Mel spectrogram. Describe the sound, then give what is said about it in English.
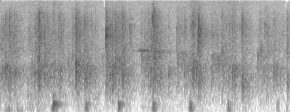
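An audience at an event claps in a thin, rhythmic patter of applause, with evenly spaced claps standing out over a faint background of scattered hand noise. “So please give them a big round of applause to the leadership team at Xbox.”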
